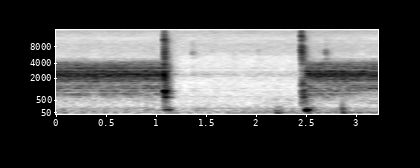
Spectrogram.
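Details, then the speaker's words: 1991 ART Power Plant guitar preamp, about 30 years old: a steady high background hiss drops out for about a second, then returns just as loud, described as a wee bit noisy. "so all right let me stop yapping it's a wee bit noisy too"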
